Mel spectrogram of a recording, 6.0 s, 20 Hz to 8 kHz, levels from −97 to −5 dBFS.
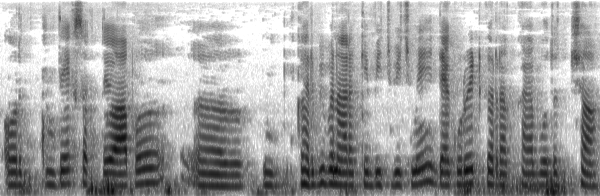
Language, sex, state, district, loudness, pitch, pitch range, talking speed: Hindi, female, Haryana, Jhajjar, -19 LUFS, 195 Hz, 185-205 Hz, 200 wpm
